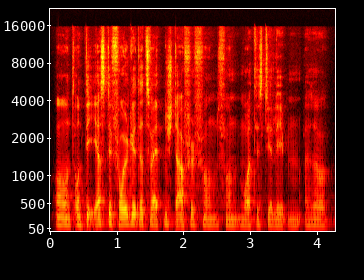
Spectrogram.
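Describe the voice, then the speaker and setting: A man, co-hosting a podcast in casual chat, rambling and halting as he talks. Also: medium pitch, steady tone, darkish tone. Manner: rambling, halting, lots of fillers. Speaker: podcast co-host.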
